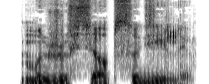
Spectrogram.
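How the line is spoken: Even voice. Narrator (Russian): ровным голосом произнес

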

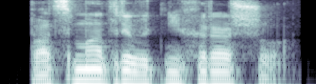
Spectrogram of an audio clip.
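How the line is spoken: Grumbled mutter. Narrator (Russian): буркнул

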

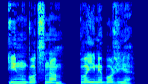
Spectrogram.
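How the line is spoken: Stern firm reading voice. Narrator (Russian): начал читать суровым твердым голосом

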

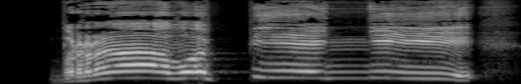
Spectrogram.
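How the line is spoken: Shout. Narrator (Russian): закричал Питер

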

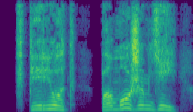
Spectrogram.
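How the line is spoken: Exclamation. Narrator (Russian): воскликнула я

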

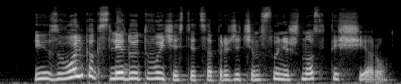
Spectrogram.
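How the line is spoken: Barked, familiar voice. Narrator (Russian): рявкнул над духом знакомый голос

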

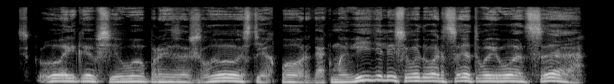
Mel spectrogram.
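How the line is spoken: Quiet speech. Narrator (Russian): тихо сказал он

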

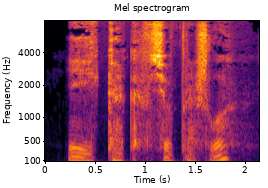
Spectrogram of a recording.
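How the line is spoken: Quiet question. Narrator (Russian): тихо спросил я

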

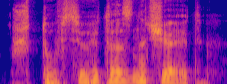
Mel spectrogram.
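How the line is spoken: Trembling voice. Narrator (Russian): спросила Феба дрожащим голосом

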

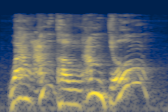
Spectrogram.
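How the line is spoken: Joyful group exclamation. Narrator (Vietnamese): Các cao thủ ngũ đại phái cả thải đều vui mừng kêu lên

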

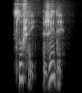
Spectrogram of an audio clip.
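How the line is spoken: Agitated voice. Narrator (Russian): заговорила она взволнованным голосом

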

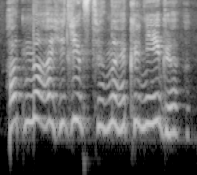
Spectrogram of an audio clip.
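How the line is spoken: Sobbing. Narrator (Russian): рыдал он

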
